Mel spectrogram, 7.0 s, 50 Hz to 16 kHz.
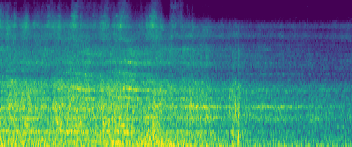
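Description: South Western Railway Class 450 Desiro electric multiple unit running past and away, with steady wheel-on-rail noise that fades from about four seconds in. A single sharp clack comes about five seconds in.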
